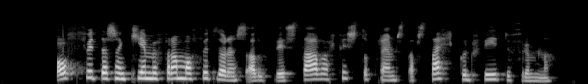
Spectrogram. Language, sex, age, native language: Icelandic, female, 30-39, Icelandic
